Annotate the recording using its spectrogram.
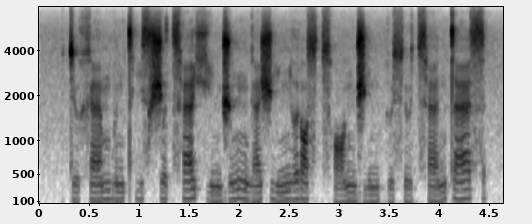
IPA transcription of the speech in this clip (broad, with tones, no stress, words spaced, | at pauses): tʏ˩xæ˩˧ mbə˩˧ntʰi˩˧s ʃə˩˧t͡sʰæ˧˥˧ çi˩nd͡ʒʏ˧˥˧nŋɡæ˨˥ ʃi˩˧ ɲə˧˥˧ ɾɒ˩st͡sʰɒ˩˧nd͡ʒi˩n kʏ˩sɾʏ˨˥ t͡sʰæ˨˥ntæ˧˥˧s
